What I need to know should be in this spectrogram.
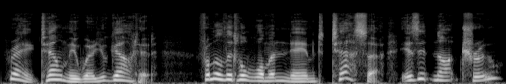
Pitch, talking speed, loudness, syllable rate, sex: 185 Hz, 190 wpm, -17 LUFS, 5.1 syllables/s, male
